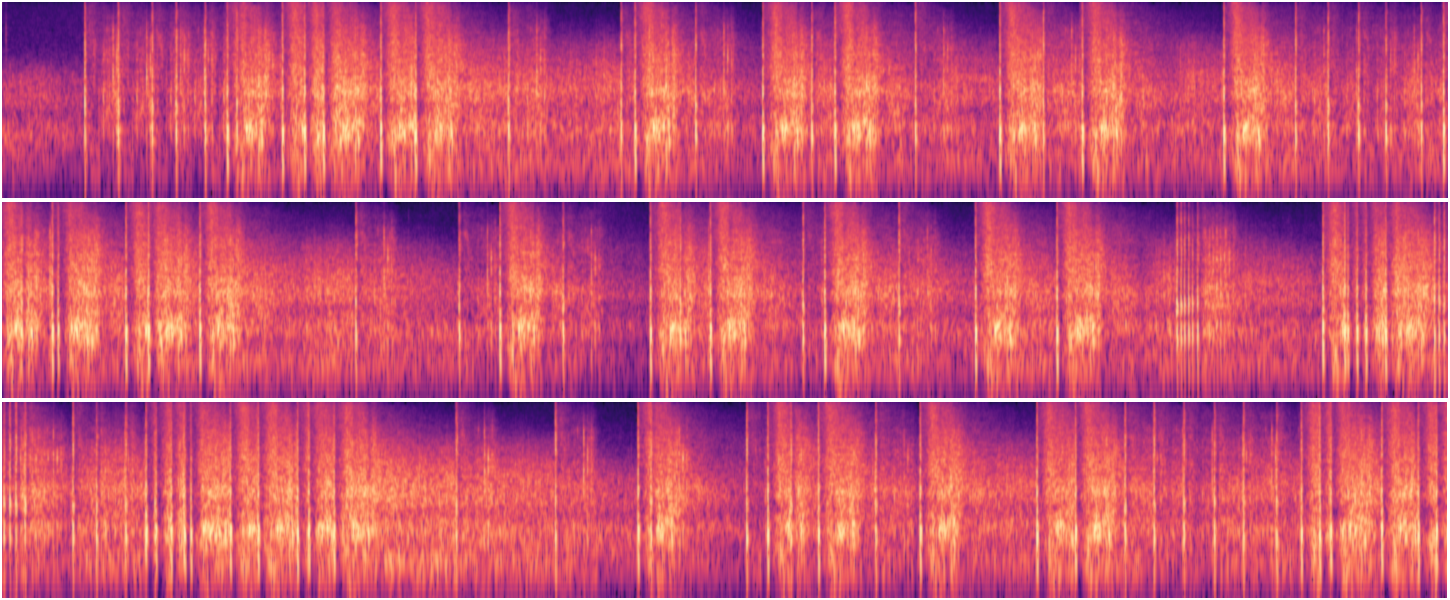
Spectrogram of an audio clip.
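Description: Consumer fireworks firing a continuous barrage: a dense, rapid string of sharp bangs from launches and bursting shells, with a couple of short breaks partway through.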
